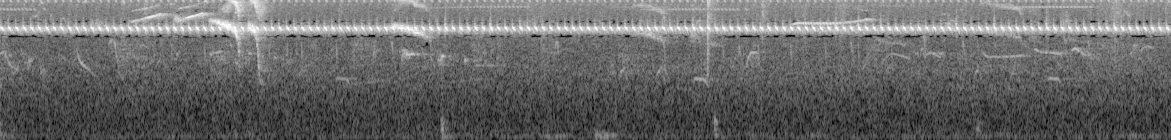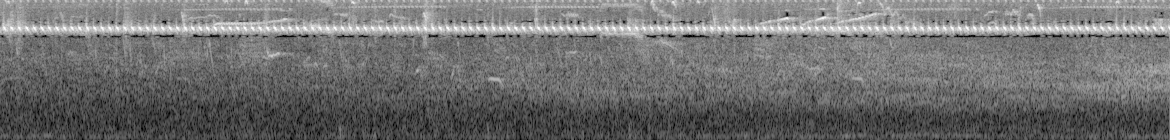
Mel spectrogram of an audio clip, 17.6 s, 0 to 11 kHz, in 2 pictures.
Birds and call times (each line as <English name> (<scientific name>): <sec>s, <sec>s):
Red-cheeked Cordonbleu (Uraeginthus bengalus): 1.2s, 15.0s
White Helmetshrike (Prionops plumatus): 1.7s
Dideric Cuckoo (Chrysococcyx caprius): 7.9s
